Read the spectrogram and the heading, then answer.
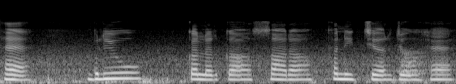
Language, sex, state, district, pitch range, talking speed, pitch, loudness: Hindi, female, Punjab, Pathankot, 220-240 Hz, 105 wpm, 225 Hz, -14 LUFS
